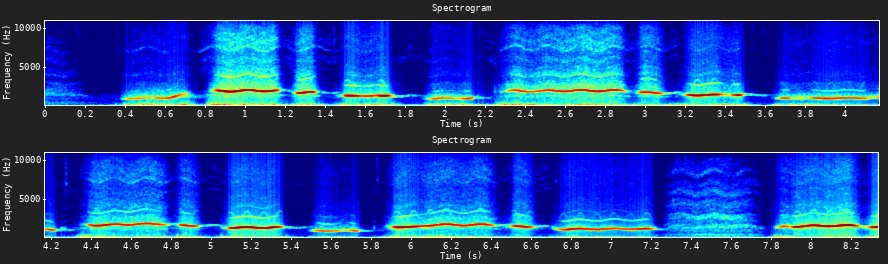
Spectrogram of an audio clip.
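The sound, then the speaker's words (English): A person whistles a slow, mournful, depressing melody alone, with gliding notes in short phrases separated by brief pauses, clear throughout. “Whistle something depressing.”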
